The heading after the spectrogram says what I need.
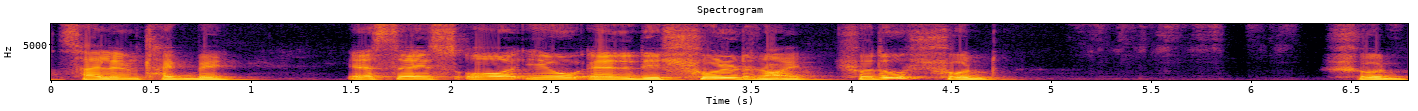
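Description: A man's voice: a little high, a little mellow. A man teaching English pronunciation, spelling each word letter by letter before sounding it out. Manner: spells words letter by letter, then says them slowly.

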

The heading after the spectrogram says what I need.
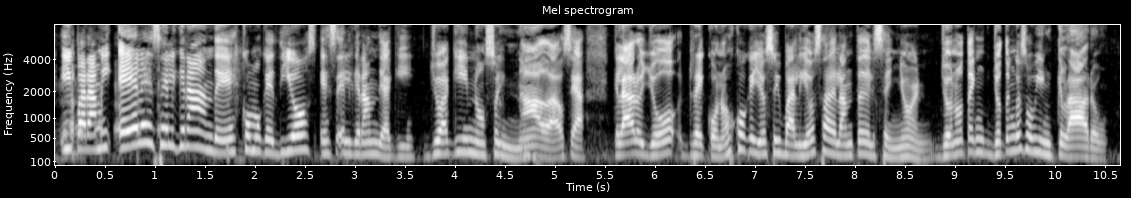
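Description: A woman's voice: medium pitch, animated, normal speed, hardly any pauses, fairly bright tone, a little hiss or hum. A young woman in casual chat as a podcast guest, talking earnestly and expressively and acting out quotes.

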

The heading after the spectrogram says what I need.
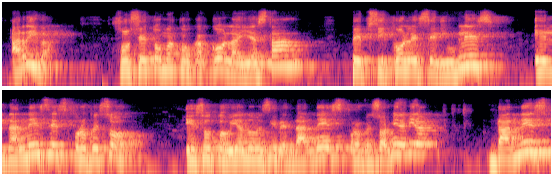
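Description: A man with a Peruvian accent teaching an online class, working through a logic puzzle step by step and repeating his cues to coax students along. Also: sits high. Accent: Peruvian Spanish. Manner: repetitive, coaxing, keeps saying "mira" and "sigue". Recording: echoey room.

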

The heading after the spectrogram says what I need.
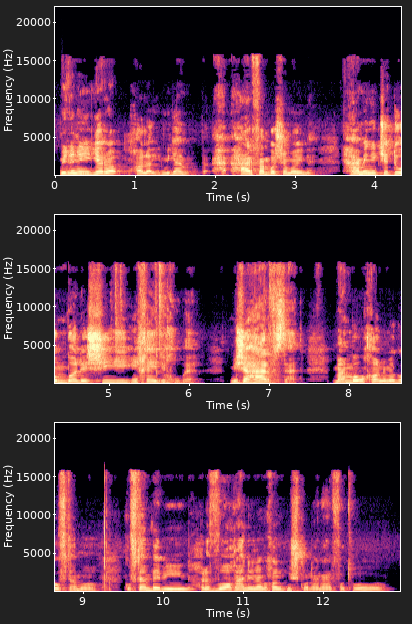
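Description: A man's voice: high voice, lively intonation, dark tone. A man in his forties from Iran, a cleric giving a colloquial, conversational sermon full of rhetorical questions. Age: 40s.

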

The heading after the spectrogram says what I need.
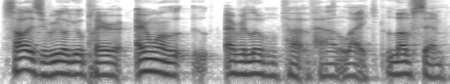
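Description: A man's voice: medium pitch, fairly even intonation, a little fast, a little mellow. A young man, chatting casually and rambling with many restarts and fillers. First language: Norwegian. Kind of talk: casual chat.

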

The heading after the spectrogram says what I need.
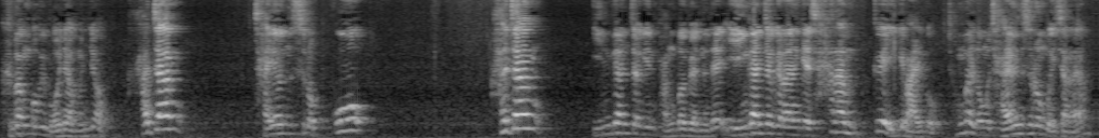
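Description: A man preaching with a high-pitched voice, lively and acting out little asides. His voice rings through an echoey sanctuary and sounds set back from the mic. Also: moderate pace, far from the mic. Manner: animated preaching, voices God and people in asides. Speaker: pastor. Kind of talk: sermon. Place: church sanctuary.

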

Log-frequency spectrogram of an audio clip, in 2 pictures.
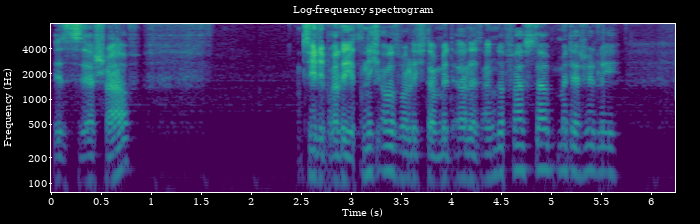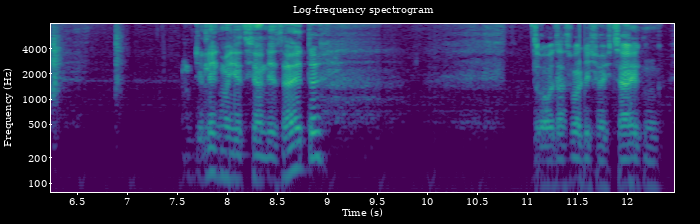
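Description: A young man talking casually to camera at a close mic, halting, his mouth burning and watering from spicy food. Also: mid-range voice, expressive, slight background noise. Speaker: vlogger doing a hot chili taste test. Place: small dim room at home. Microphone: close desk microphone with pop filter.

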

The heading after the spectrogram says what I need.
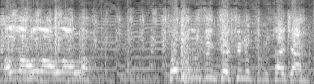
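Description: A high-voiced, swearing doorman from an old comedy film, all bluster. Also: fairly even intonation, racing, over loud music. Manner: loud, blustering, swears freely. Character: brash comic male apartment doorman, scheming. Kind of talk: 1970s comedy film acting.

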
